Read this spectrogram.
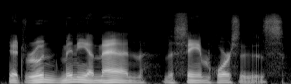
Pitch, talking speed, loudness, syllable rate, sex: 90 Hz, 165 wpm, -19 LUFS, 4.3 syllables/s, male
